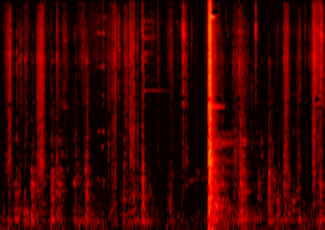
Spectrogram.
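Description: Faint clicks of steel steering parts being handled on a truck's front axle, then about three seconds in a single sharp metal-on-metal strike that rings briefly, followed by a few light clinks.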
